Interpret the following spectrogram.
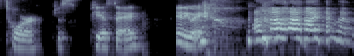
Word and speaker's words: Thor: Yeah, I'm Uh, kind of a purist in my I pronunciations. love it. I love Like it. it's not Thor, it's Tor.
